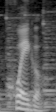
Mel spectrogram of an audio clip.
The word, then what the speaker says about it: juego: That would be like, well, paper is papel, computer is computadora, and game is juego, spelled with a J. It's Juego, juego.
